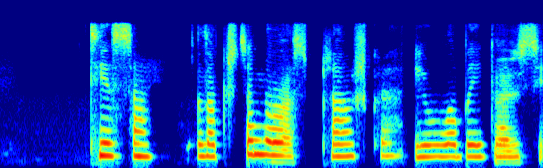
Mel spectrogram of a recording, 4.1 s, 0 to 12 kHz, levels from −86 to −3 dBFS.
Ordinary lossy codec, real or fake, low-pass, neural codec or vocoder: Opus, 64 kbps; fake; 7.2 kHz; codec, 16 kHz, 1 kbps, X-Codec, HuBERT features, trained on general audio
